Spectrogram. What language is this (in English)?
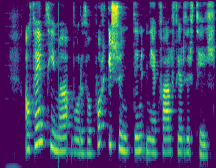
Icelandic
